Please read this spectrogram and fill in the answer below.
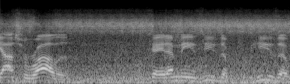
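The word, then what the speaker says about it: ישראל: Okay, in Israel in Hebrew, that means, you pronounce it Yasharallah.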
